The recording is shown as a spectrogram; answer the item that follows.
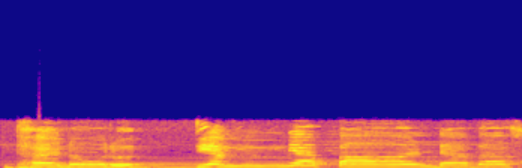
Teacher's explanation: ಧ ಮಹಾಪ್ರಾಣ ರಸ್ವ ಇದೆ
